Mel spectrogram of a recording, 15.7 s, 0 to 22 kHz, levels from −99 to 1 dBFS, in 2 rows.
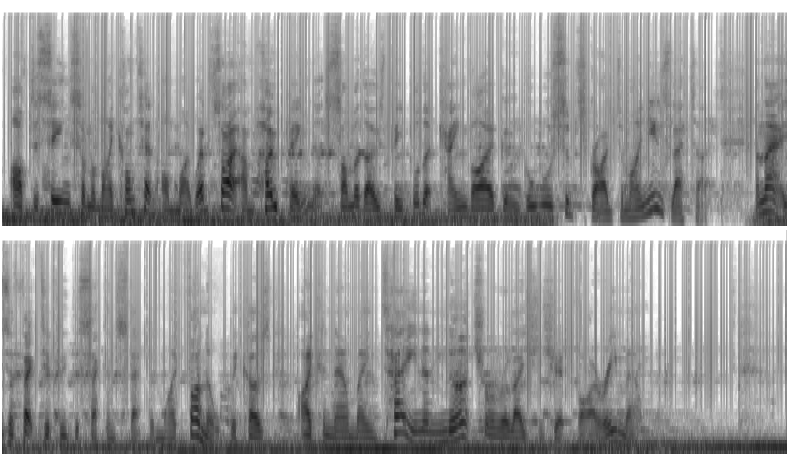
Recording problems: echo of what is said; faint; throughout; 290 ms later, 20 dB below the speech
crackle, like an old record; noticeable; 15 dB below the speech
low rumble; faint; until 5.5 s and from 7.5 s on; 20 dB below the speech

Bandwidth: 17.5 kHz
